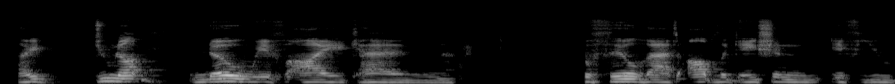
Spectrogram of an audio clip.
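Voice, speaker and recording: In a put-on character voice, a man speaks very slowly with a fairly low pitch. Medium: actual play. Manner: formal, courteous.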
